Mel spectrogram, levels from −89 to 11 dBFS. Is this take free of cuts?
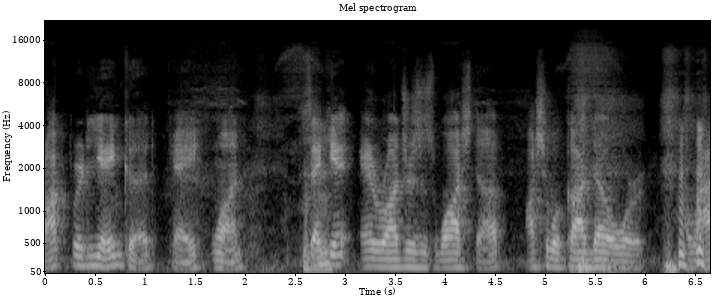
no; 1 cut; at 1.2 s

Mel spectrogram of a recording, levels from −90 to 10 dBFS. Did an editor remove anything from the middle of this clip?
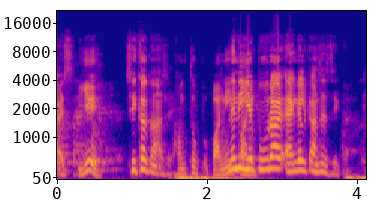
no; 0 cuts

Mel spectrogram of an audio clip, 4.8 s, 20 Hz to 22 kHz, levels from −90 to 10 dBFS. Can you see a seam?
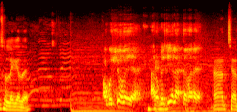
no; 0 cuts

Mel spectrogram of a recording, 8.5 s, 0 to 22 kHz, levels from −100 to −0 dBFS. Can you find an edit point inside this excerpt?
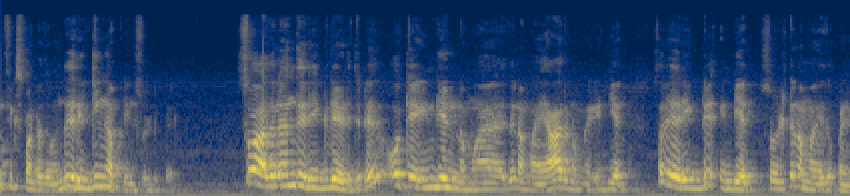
no; 0 cuts

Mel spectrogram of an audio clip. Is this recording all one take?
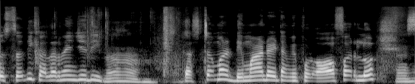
no; 1 cut; at 1.7 s

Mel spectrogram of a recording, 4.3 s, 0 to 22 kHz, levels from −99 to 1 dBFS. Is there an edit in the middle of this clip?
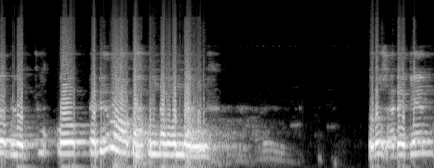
no; 0 cuts

